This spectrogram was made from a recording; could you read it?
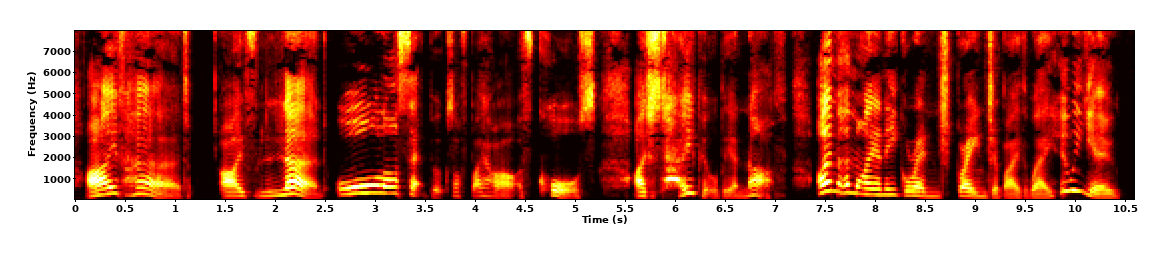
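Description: A woman voicing a bossy, eager young witch girl who talks very fast. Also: fairly high pitch, breathy edge, pitched above the performer's own voice, full character voice. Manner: bossy, rapid, know-it-all.

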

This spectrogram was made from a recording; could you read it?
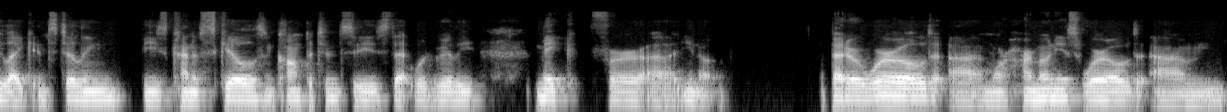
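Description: A man with a very low voice hosts a podcast in a relaxed, chatty interview style. He rambles a little, leaning on fillers and restarts as he builds up his questions. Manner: friendly, rambling with many fillers. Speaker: podcast host, researcher and educator.

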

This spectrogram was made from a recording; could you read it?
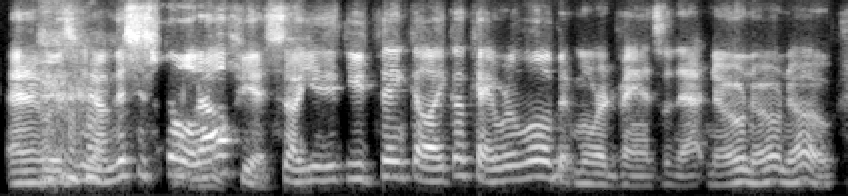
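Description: A man's voice: a little high, lively intonation, fast talker, a bit bright. A man who is a guest on a panel, chatting casually in a rambling way peppered with "you know". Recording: dull, lo-fi sound.

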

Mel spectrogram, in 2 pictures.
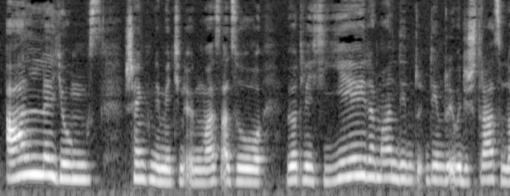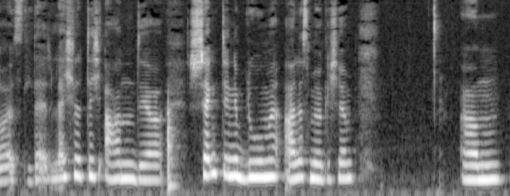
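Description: A woman's voice: mid-range voice, darkish tone. A young woman from Ukraine hosting a casual personal podcast, speaking informally with youth slang and bits of English mixed in. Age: young adult. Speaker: podcast host.

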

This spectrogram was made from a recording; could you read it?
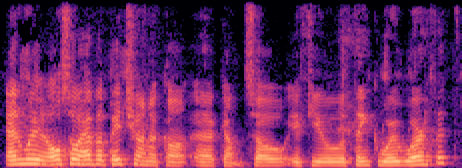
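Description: A man co-hosting a casual tech podcast, animated and quick to laugh, with excited outbursts. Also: a little high. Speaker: podcast co-host.

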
